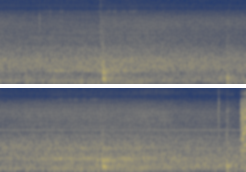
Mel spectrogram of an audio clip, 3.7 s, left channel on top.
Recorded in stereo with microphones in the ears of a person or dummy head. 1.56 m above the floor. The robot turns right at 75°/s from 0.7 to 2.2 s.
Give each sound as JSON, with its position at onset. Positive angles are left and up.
{"t": 1.5, "sound": "a drawer", "side_deg": 20, "distance_m": 1.1}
